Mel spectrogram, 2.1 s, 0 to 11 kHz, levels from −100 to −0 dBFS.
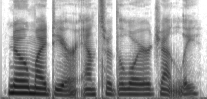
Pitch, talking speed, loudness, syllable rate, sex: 180 Hz, 200 wpm, -17 LUFS, 5.8 syllables/s, female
